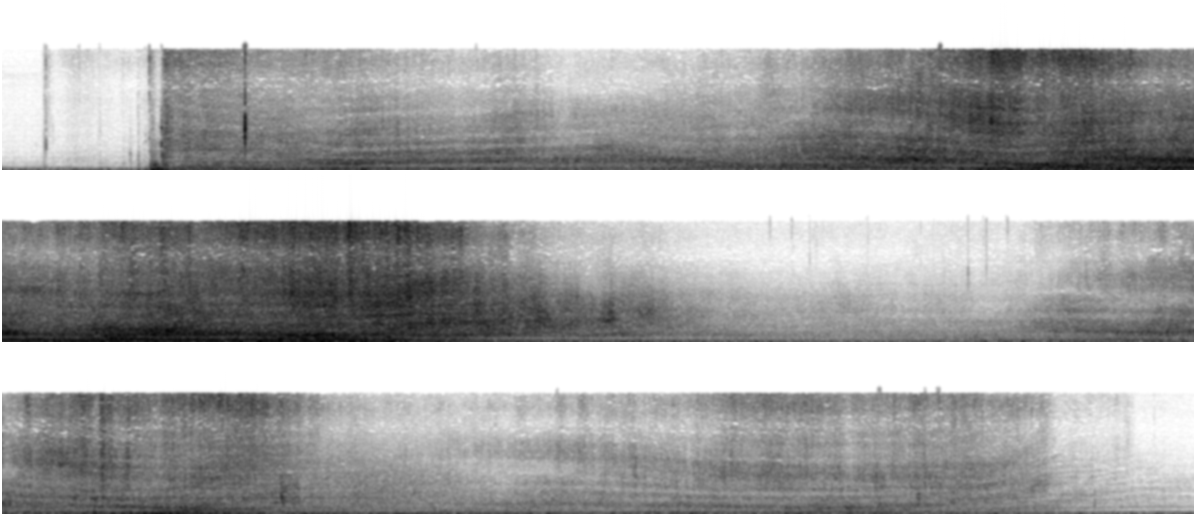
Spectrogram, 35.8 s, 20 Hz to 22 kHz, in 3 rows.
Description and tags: cars passing on wet road
Recording cars as they pass on a wet street. March 3, 10 PM.
car, cars, field-recording, night, passing, road, traffic, wet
